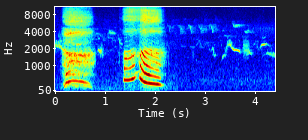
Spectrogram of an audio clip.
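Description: Po, the red Teletubby, gives a short breathy gasp, then a longer sighing 'ooh' that falls in pitch. Faint bird chirps follow in the second half.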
